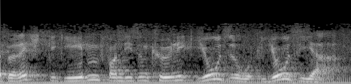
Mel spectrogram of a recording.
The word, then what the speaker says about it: Josia: Josia, sieh. Josia. Also auf dem I, Josia.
